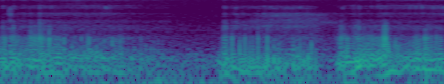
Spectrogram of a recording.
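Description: Low rattling snore on the in-breath, in two bursts with a quiet gap between; ordinary snoring.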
